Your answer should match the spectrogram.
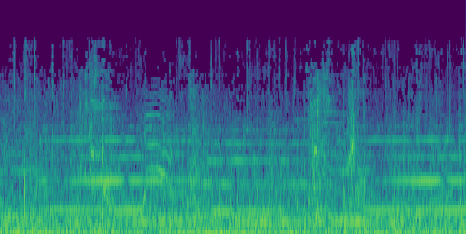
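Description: A horse gallops through a forest as its rider flees pursuers, its hooves drumming in a quick, steady rhythm that stays loud and continuous throughout.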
